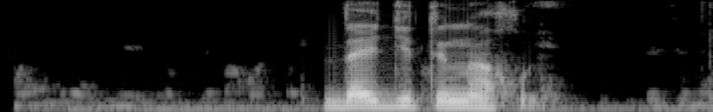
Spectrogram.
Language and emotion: Russian, angry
